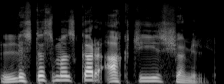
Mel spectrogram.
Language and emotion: Kashmiri, neutral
